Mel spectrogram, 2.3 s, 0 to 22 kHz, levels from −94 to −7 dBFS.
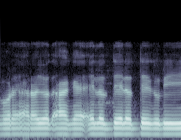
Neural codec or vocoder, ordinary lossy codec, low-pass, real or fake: none; Opus, 24 kbps; 7.2 kHz; real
